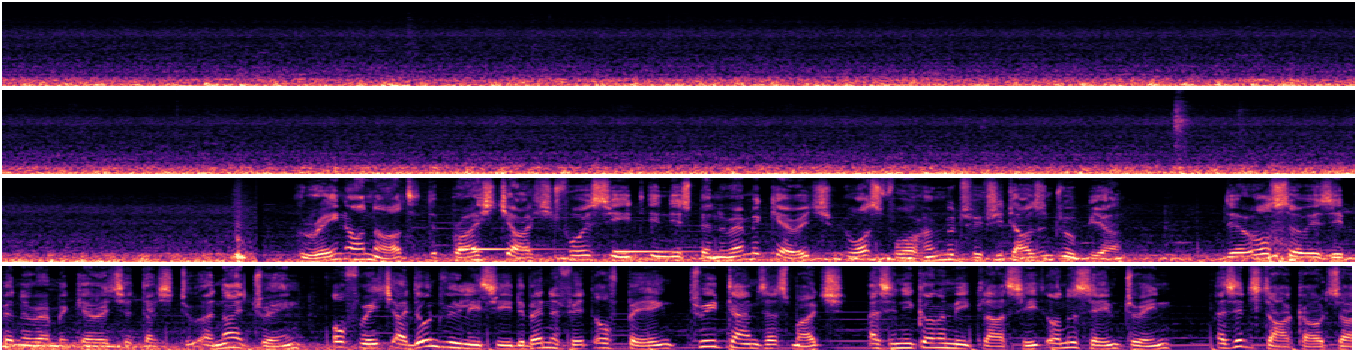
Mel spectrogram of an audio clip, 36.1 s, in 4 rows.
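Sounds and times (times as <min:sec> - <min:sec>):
wind rushing past: 0:17.8 - 0:30.4
train wheels rumbling on track: 0:22.6 - 0:30.6.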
